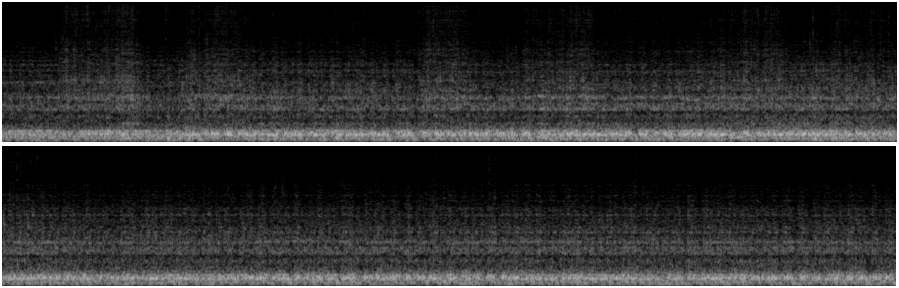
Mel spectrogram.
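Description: Boston Whaler Outrage's outboard motor running steadily as the boat cruises: an even low drone with a steady rush over it.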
